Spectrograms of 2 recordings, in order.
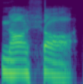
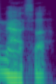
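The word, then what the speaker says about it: נָשָׁא: Pronunciation is Nasha. Nasha. Nawshaw. Nasha. Not NASA.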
